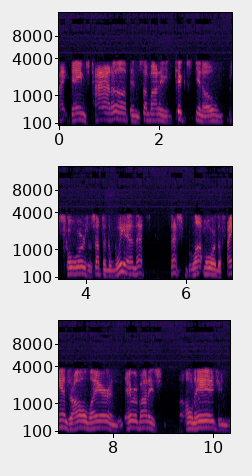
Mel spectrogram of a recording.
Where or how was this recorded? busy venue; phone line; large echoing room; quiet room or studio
phone line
